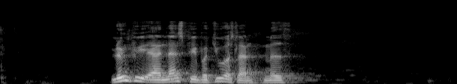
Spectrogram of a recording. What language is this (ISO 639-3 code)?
dan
